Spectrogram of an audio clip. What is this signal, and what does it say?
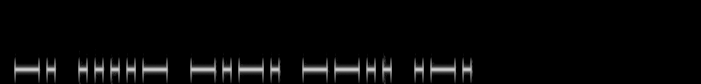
Morse code, heard as a keyed tone, about 15 wpm, 700 Hz. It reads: N4CZR
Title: USA Call Signs - 5 Characters - Repeated 2x - 15wpm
